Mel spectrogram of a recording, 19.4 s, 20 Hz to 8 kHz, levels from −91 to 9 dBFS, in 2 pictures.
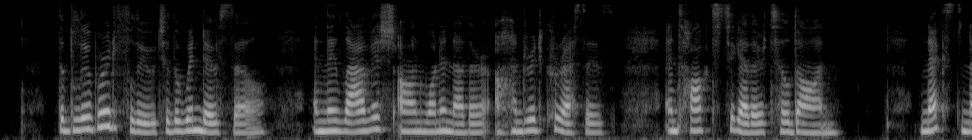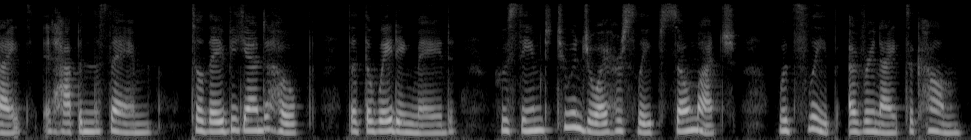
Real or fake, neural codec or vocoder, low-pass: real; none; 7.2 kHz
